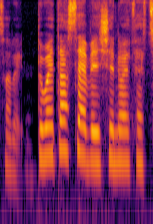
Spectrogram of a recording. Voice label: "sefyll", Welsh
